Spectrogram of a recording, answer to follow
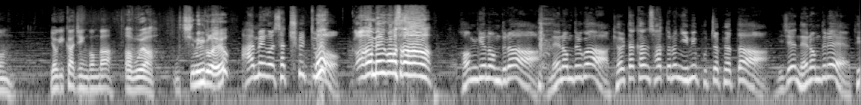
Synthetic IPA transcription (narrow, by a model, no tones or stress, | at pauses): on | jʌɡik͈ad͡ʑiinɡʌnɡaamoja | t͡ɕinɯnɡɯɾʌejoa̰meŋʌsʰat͡ɕʰuɭt͈uo | ameŋʌsʰa | kʌmɡenʌmdɯɾane̞nʌmdɯɭɡwakjʌɭtʰakʰansʰat͈onɯnimiput͡ɕ͈ʌpʰjʌt̚t͈aid͡ʑe̞ne̞nʌmdɯɾe̞t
